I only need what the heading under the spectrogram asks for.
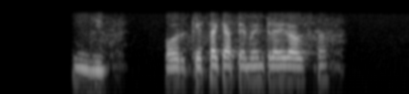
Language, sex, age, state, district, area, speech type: Hindi, male, 30-45, Madhya Pradesh, Harda, urban, conversation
